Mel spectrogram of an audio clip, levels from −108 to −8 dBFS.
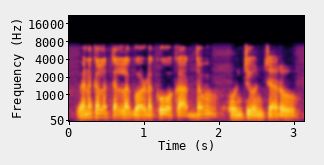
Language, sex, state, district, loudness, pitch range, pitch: Telugu, male, Telangana, Hyderabad, -18 LUFS, 110-125 Hz, 120 Hz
